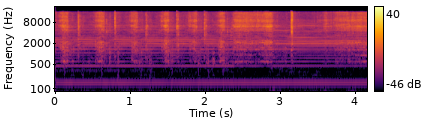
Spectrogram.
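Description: Cordless electric hair clippers with a guard buzzing steadily as they cut up the back of the head, with light crackling from the hair being cut.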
